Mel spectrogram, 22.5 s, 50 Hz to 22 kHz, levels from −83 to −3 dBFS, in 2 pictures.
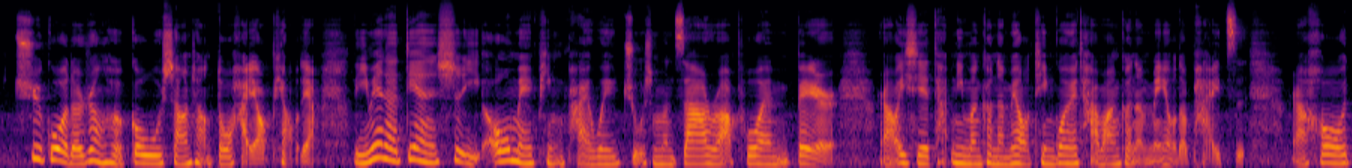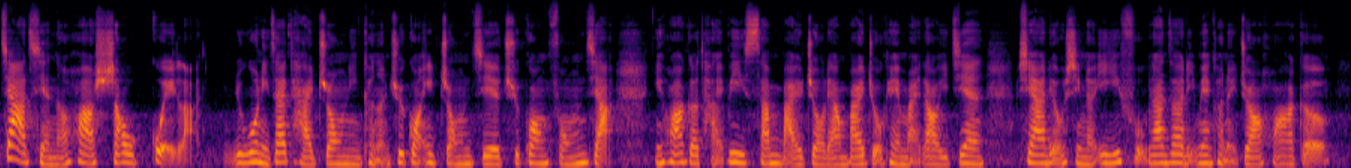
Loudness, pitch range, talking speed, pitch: -28 LUFS, 175-205 Hz, 335 characters per minute, 190 Hz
